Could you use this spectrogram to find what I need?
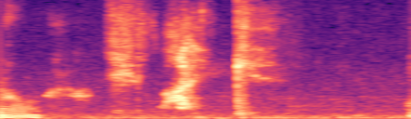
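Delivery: slow, soft whisper. Real, not acted. Host confiding to her co-hosts about her husband in a slow whisper. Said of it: "why am I whispering?".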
